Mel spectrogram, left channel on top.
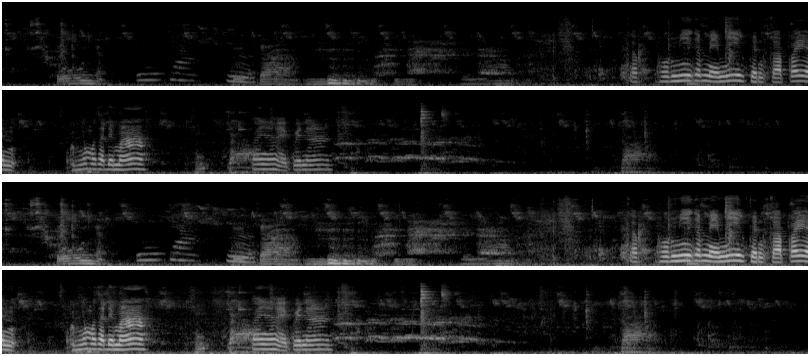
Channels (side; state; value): left; quieter; 7.6 dB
